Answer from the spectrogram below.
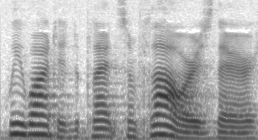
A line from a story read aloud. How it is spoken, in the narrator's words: she cried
